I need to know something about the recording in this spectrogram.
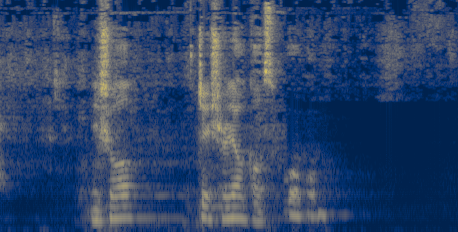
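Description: A young man asks a question calmly, close by.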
